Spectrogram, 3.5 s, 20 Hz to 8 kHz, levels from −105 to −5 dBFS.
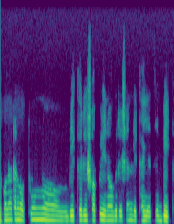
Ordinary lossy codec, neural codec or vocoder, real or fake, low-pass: none; none; real; none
